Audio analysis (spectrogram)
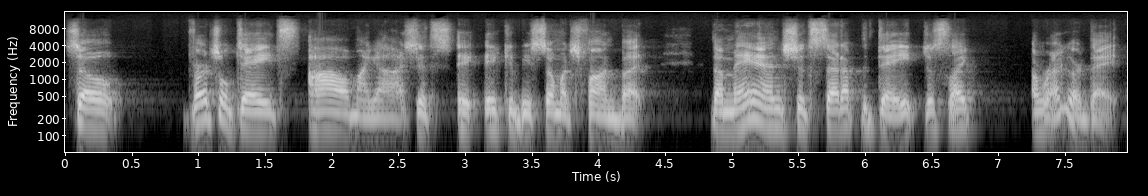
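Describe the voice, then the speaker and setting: Offering advice in a casual conversational interview, this dating coach speaks as a guest, informal and enthusiastic, acting out imagined quotes along the way. He has a mid-range, expressive voice and a moderate pace.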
